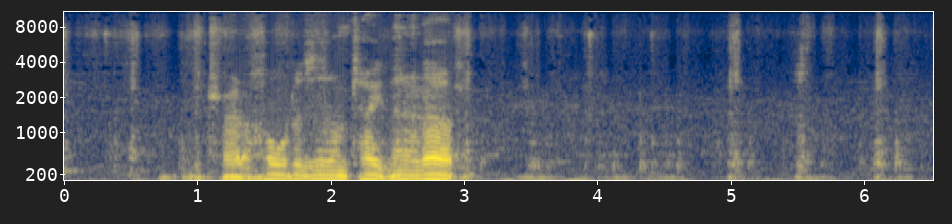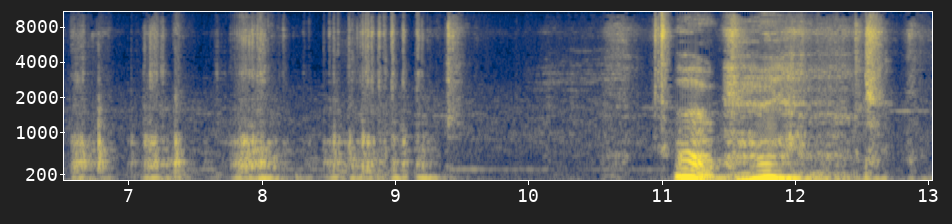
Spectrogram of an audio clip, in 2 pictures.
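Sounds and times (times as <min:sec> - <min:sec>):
screw tightened with hand tool: 0:06.6 - 0:09.5.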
